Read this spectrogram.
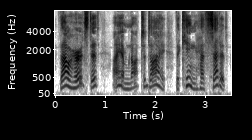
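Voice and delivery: put-on boy telling the lords he lives; joyful exclaim. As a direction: announce your reprieve gleefully. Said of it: "turned a joyful face".

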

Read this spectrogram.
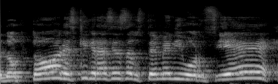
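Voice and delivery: high, loud, gushing call; fan shouting across the plane. Retold or imitated. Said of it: "remata con la tercera". (grito de fan emocionada, agudo y fuerte)

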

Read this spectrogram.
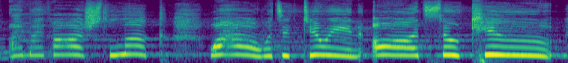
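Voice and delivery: high, breathy-free gushing coo; high excited coo at a pigeon; cooing diners. Retold or imitated. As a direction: gush over the cute bird like a crowd of onlookers.

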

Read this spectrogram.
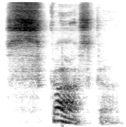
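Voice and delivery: the Russian word сказка, said with a soft Russian k; Russian pronunciation. Shown as a demonstration. Teacher contrasting the Ukrainian word with the Russian сказка. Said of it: "Росіяни причепили спереду суфікс".

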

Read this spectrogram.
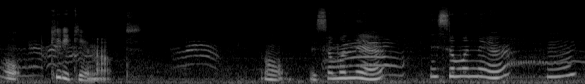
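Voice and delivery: high, sweet voice for the cat; cat talk. Real, not acted. Spotting the cat, calling to it.

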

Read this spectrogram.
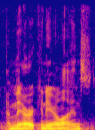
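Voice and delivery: ordinary talk

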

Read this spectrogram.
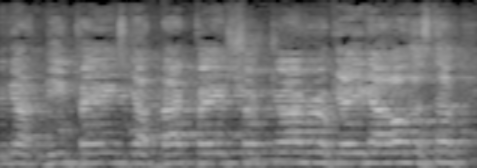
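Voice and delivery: high, building to loud preaching; fervent preaching. Real, not acted. Preacher to congregation on pain being gone, fervent preaching. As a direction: drive it up to a shouted release.

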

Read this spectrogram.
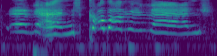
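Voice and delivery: very high, drawn-out creature screech; cackling kobold. A narrator's reading. Captive kobold gloating to captors, laughing shriek. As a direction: crow it with choking, laughing glee. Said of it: "began to laugh".

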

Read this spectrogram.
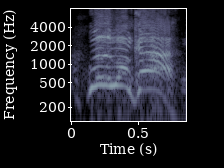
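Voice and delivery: high-pitched scream on cue; group scream. Pretend. Streamer leading other players in a countdown chant, screaming. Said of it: "we're gonna scream Willy Wonka".

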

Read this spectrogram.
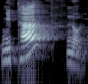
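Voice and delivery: Methanol split as মিথা, long pause, নল; slow methanol, rising on মিথা before the gap; broken into parts. Shown as a demonstration. Teacher giving students an example to write, slowly broken up.

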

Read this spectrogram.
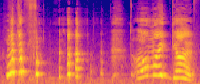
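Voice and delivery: high, loud laughing disbelief; crying with laughter; gasping out the words through laughter; laughing hard. Real, not acted. Laughing fit at game.

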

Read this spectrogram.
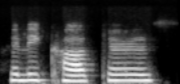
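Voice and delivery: "helicopters" slowly, the final r-sound made with the tongue curled up; slow "helicopters" with a curled American r; curled-tongue ending. Shown as a demonstration. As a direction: stretch "helicopters" and curl the tongue at the end. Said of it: "lưỡi hơi cong lên tí nhá".

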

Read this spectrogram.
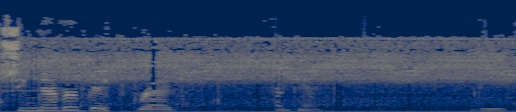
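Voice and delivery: gentle storybook reading voice; reading a story to children. Acted. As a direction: read it like bedtime story time.

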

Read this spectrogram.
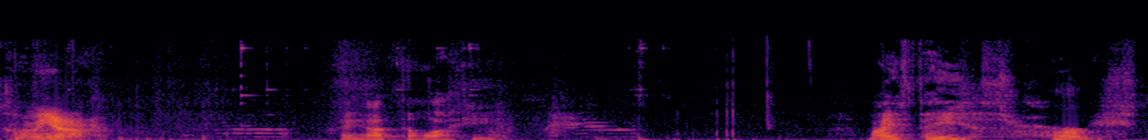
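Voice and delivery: ordinary delivery

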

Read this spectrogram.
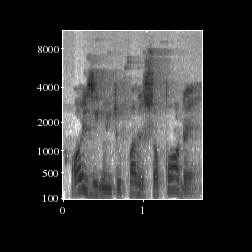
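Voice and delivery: ordinary delivery

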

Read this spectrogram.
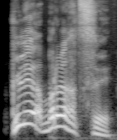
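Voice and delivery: high, slow, excited calling out; crowd shouting. A narrator's reading. A man in the crowd shouts, recognizing the commandant. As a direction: call out in recognition. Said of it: "заорали в толпе".

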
